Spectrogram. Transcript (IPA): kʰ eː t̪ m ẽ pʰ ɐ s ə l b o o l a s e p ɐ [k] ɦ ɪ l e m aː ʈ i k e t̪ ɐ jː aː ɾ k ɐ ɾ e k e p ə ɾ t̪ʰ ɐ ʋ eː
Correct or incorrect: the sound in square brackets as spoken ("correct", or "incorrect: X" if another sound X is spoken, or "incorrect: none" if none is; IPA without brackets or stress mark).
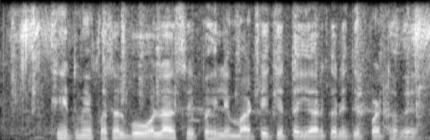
incorrect: none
